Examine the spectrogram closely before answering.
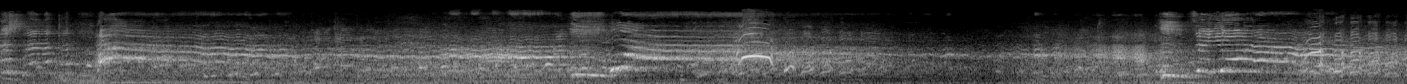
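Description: A man speaks with animation through a loudspeaker in a large echoing hall.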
